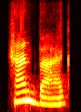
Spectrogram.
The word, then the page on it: handbag: Indian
